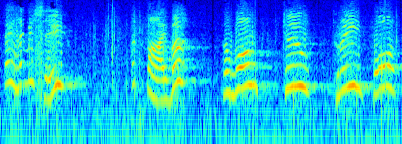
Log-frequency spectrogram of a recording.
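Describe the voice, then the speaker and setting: A very high, bright boy's voice, cheeky and quick-witted. He delivers lines in 1970s radio sitcom style on an old, hissy hall recording. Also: lively intonation, muffled recording, heavily acted. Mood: cheeky, teasing.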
